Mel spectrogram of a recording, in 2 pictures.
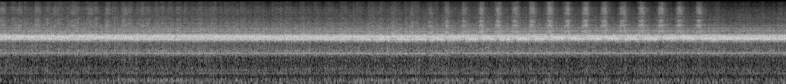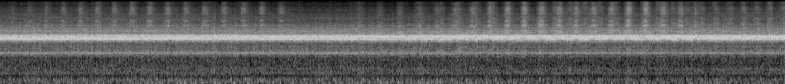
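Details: Cicada recorded with an iPhone 8: a loud, unbroken high-pitched electric buzz holds steady throughout, overlaid from about five seconds on by a rapid, even pulsing shimmer in the upper range; no other sounds stand out.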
